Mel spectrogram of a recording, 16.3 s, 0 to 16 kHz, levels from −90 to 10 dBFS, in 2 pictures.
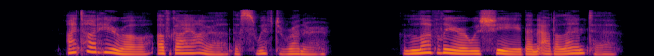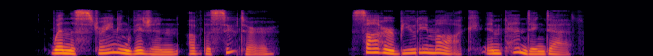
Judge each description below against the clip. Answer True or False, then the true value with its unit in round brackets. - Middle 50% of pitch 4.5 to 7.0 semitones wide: True (5.2 semitones)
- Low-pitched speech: False (185 Hz)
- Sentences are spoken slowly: True (95 wpm)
